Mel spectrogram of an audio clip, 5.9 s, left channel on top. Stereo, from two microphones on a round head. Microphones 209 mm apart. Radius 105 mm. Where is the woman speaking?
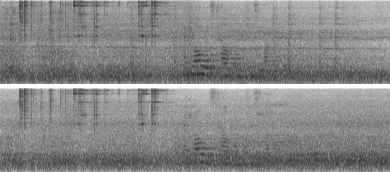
5° left (ahead or behind), 4.5 m.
